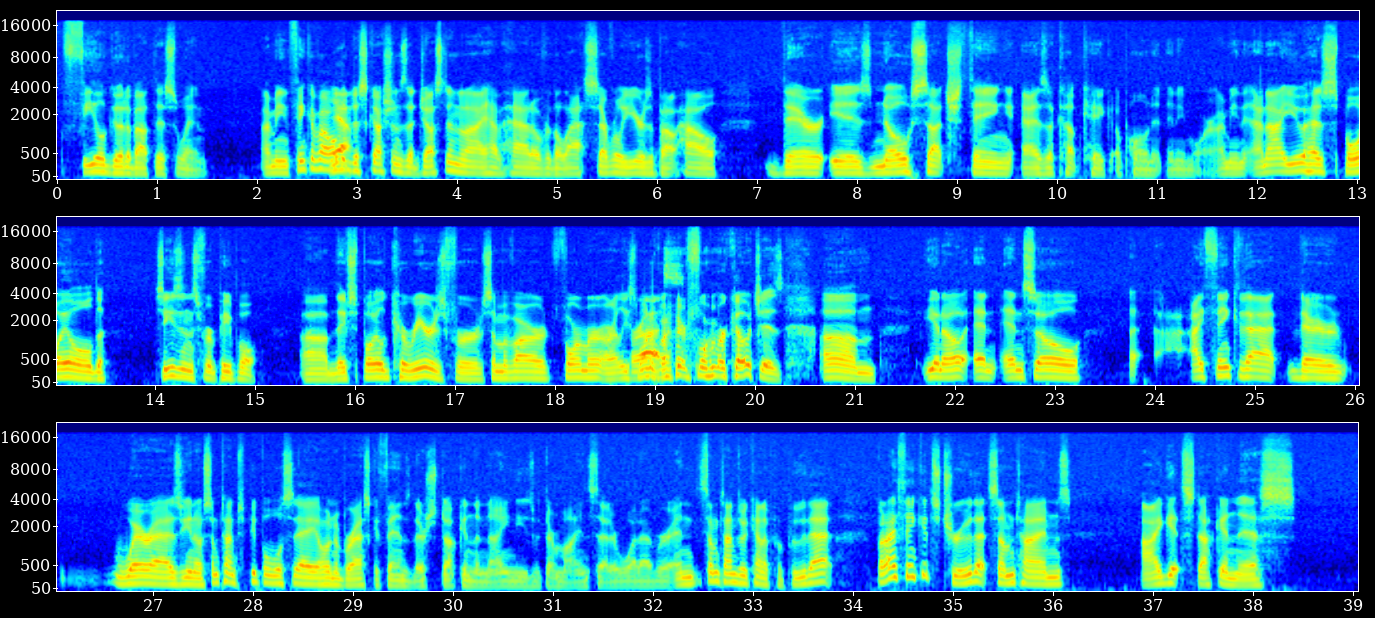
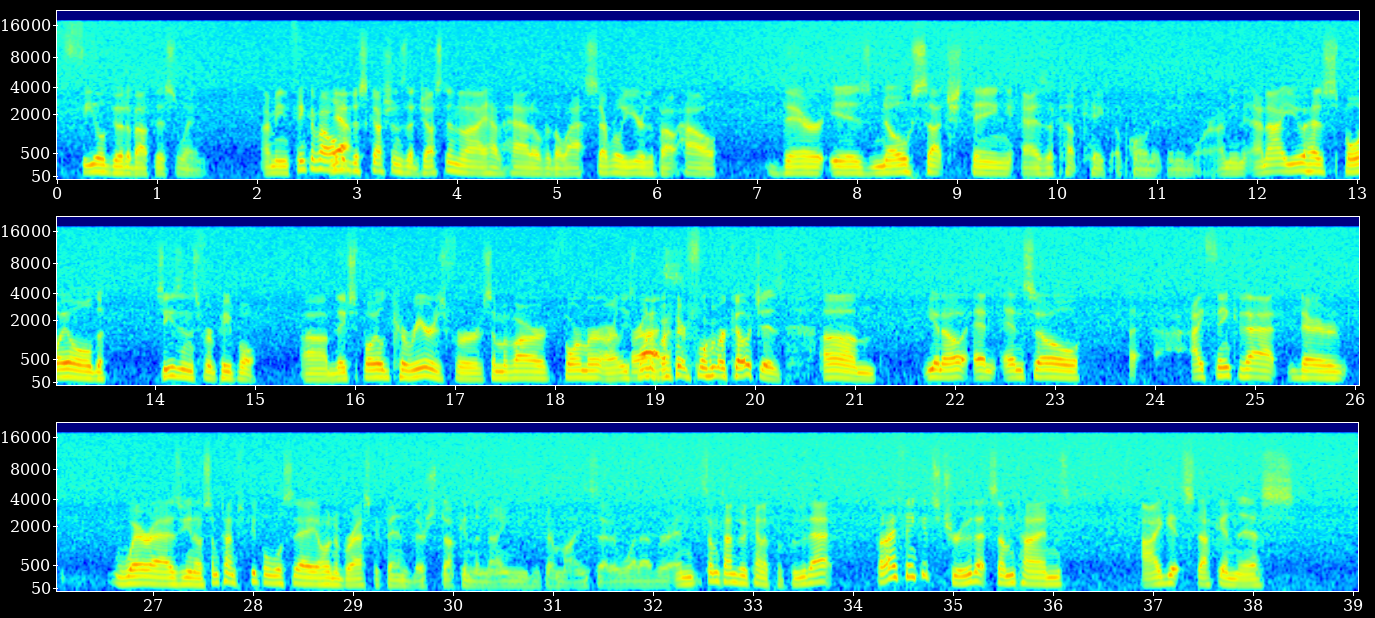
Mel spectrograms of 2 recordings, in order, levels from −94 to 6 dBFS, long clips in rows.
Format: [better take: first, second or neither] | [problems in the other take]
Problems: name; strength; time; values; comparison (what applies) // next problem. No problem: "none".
first | hiss; loud; throughout; 7 dB below the speech; faint in the first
